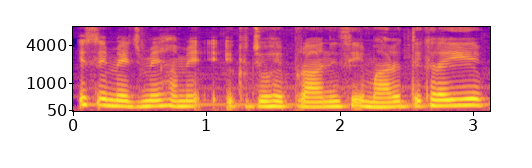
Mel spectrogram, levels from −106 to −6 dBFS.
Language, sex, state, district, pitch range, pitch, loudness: Hindi, female, Madhya Pradesh, Bhopal, 180-210 Hz, 190 Hz, -13 LUFS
